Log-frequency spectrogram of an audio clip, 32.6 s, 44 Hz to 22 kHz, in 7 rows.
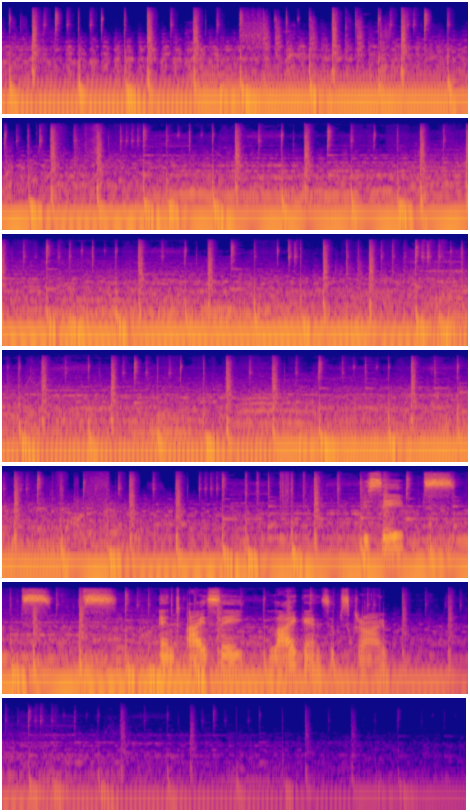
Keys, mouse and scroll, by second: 2.0 space, 2.5 click, 2.7 middle click, 4.3 click, 6.5 click, 7.3-8.5 typing, 9.4 click, 9.7 click, 11.4 click, 12.5 Tab, 13.3-14.2 typing, 14.2 click, 15.3 click, 17.3 click, 18.1 space, 21.9 space, 25.9 click, 27.5 space, 28.9 space, 29.2 space, 30.4-32.6 typing.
